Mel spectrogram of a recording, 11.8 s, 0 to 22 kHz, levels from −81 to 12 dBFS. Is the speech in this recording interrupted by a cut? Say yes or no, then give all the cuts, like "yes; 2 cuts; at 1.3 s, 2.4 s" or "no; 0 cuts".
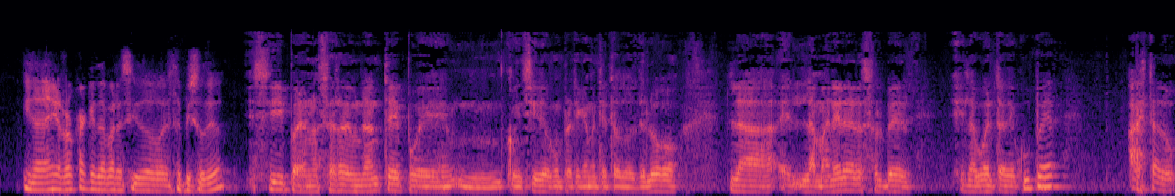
no; 0 cuts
